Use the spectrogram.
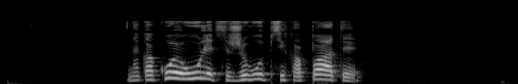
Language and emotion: Russian, angry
